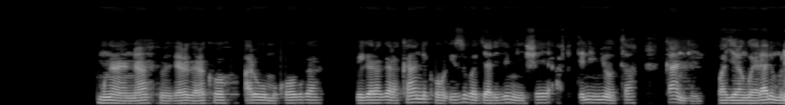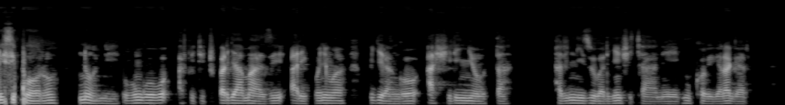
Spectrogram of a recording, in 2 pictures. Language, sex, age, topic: Kinyarwanda, male, 18-24, health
